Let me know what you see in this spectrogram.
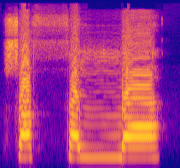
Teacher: صاد حروف التفخیم میں سے ہے تو ہم اسے بھاری آواز میں منہ پھلا کے پڑھیں گے. پھر حرف الفا پہ تشدید ہے، لہذا 2 حرف کے برابر ہم فا کو پڑھیں گے جو کہ اس پہ تنوین زبر ہے. · لام حروف الادغام بغیر غنہ میں سے ہے اور ادغام کا معنی ہے حرف کو حرف میں داخل کرنا، تو ہم یہ تنوین کو لام میں ملا کے بغیر غنہ سے لیکن تشدید کے ساتھ یہ حکم کو ادا کریں گے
